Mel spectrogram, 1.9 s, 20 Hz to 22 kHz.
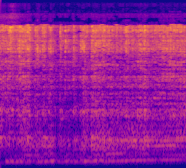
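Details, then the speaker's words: Pygmée F3 racing car, new engine, second start after readjusting ignition advance: steady, loud, screaming buzz at an even speed with no misses or knocks, so it runs cleanly. "Donc voilà. Donc là, bon, on se rend vraiment pas compte he dans la vidéo, mais ça hurle."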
